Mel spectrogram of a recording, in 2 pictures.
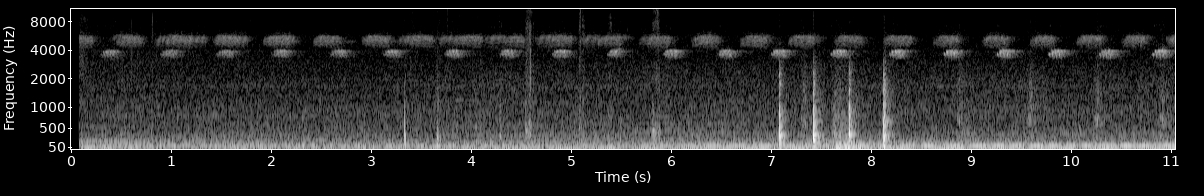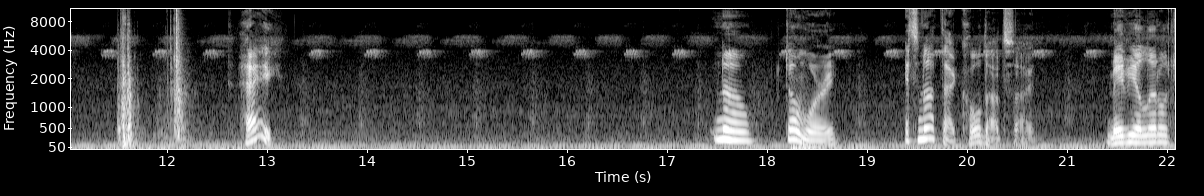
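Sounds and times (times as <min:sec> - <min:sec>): crickets chirping: 0:00.1 - 0:22.0
low steady hum: 0:06.1 - 0:22.0.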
